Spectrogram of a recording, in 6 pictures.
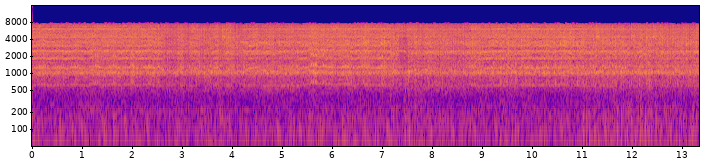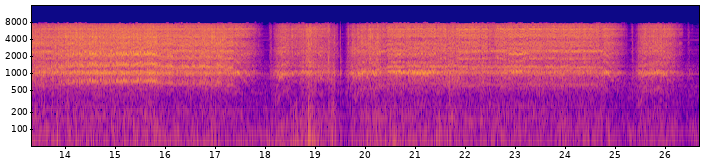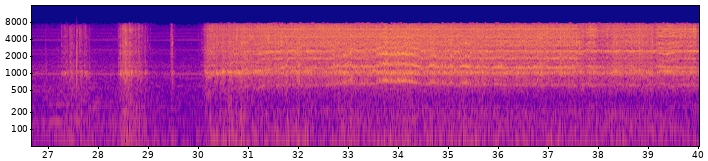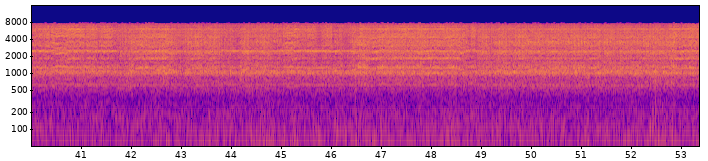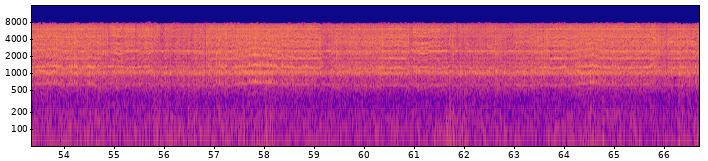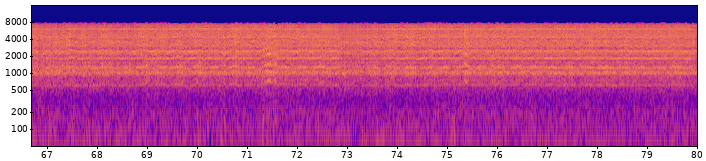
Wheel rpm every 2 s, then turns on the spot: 160, 160, 160, 160, 160, 160, 170, 160, 120, 30, 140, 160, 110, 20, 20, 110, 160, 160, 160, 160, 160, 160, 160, 160, 160, 160, 160, 160, 160, 160, 160, 160, 160, 160, 160, 160, 160, 160, 160, 160.
26-30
